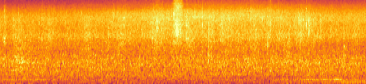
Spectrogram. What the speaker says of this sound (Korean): 한국의 동해로 흘러가는 강입니다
